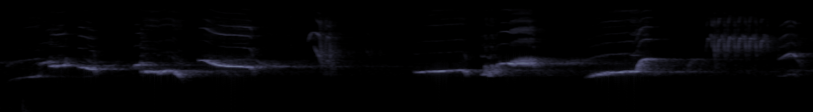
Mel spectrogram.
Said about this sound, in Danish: hun bliver akkompagneret af en fugl, der elsker at fortælle os, at solen er stået op og begyndt at sprede sin energi.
